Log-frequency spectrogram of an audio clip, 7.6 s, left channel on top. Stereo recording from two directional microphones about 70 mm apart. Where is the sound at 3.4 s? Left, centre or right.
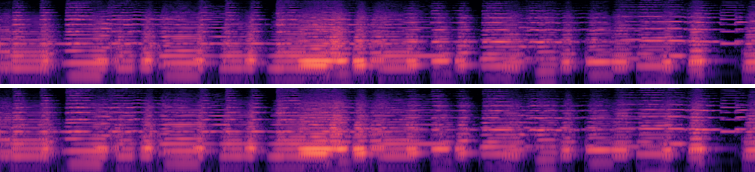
Left.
